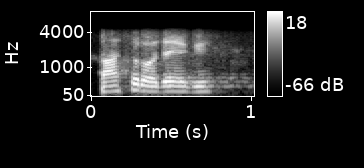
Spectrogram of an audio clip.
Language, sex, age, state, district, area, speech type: Hindi, male, 18-30, Rajasthan, Jodhpur, urban, conversation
